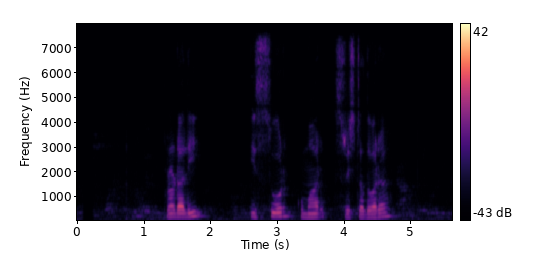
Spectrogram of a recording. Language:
Nepali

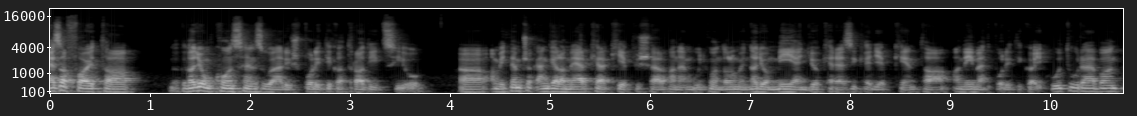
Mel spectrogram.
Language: Hungarian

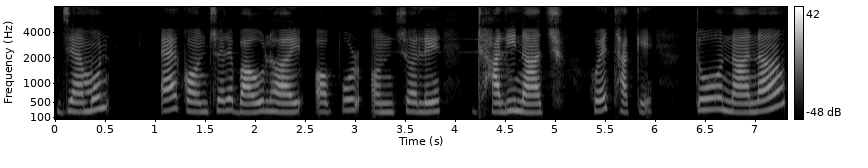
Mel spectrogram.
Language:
Bangla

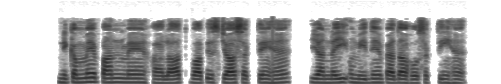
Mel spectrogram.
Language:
Urdu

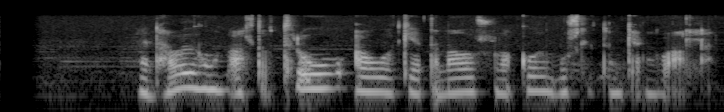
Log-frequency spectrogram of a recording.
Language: Icelandic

